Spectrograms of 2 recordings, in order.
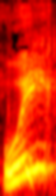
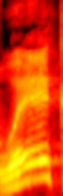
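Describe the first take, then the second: First: The vowel is a long 'ee' sound. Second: The vowel is an 'ay' sound, Irish style. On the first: Someone is being criticized. "Weak sounds like you're being critical" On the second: It is nobody's fault. "Wake sounds like maybe it's no one's fault"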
